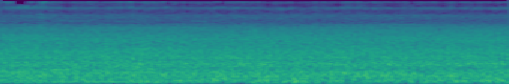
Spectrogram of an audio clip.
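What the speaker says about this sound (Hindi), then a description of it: "ऊपर चल रहा है फैन, फैन की आवाज़ आ रही है।" A ceiling fan runs overhead in a house, making a constant, even whooshing hum that stays steady and fairly loud with no clear variation or voices.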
